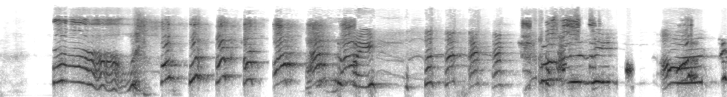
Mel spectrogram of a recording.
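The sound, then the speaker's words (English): A person loudly imitates an elephant trumpeting in answer to a quiz question, a series of shrill, wavering voiced blasts broken into choppy bursts that dissolve into giggly laughter. “What sound does an elephant make?”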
